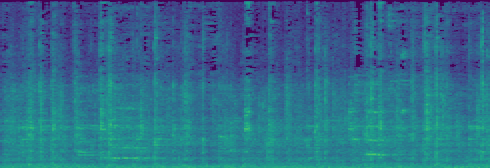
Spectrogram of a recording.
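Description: A long freight train of covered hopper cars rolling past, a steady low rumble with the wheels clicking over rail joints.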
